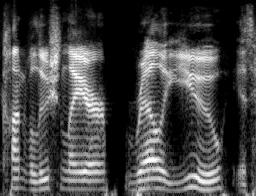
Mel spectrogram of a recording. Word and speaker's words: ReLU: There are multiple hidden layers like convolution layer, ReLU is how that is pronounced, and that's the rectified linear unit.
